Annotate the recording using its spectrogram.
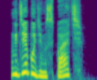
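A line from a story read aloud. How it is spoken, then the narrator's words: Sharp question. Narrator (Russian): резко осведомилась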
